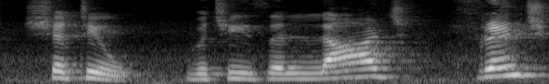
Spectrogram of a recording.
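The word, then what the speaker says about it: château: What is this pronounced as? Chateau. It's chateau, which is a large French country home or castle.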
